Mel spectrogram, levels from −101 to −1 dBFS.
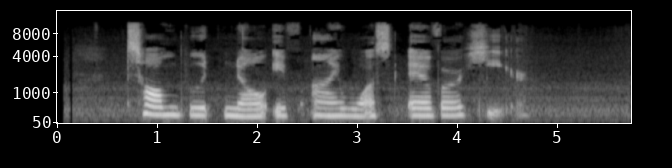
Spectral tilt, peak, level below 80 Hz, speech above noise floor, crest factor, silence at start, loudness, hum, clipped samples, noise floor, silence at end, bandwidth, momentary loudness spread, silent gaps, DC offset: -5 dB/octave; -6 dBFS; -70 dBFS; 30 dB; 20 dB; 0.7 s; -25 LUFS; none; under 0.1%; -54 dBFS; 1.05 s; 11.5 kHz; 13 LU; none; under 0.1%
